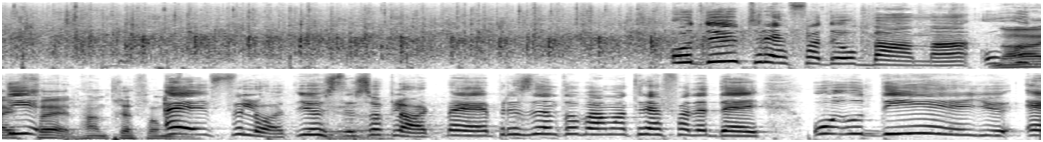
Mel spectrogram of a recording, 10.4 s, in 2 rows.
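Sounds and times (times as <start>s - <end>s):
audience applause: 0.0s - 5.2s
speech: 3.4s - 10.3s.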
